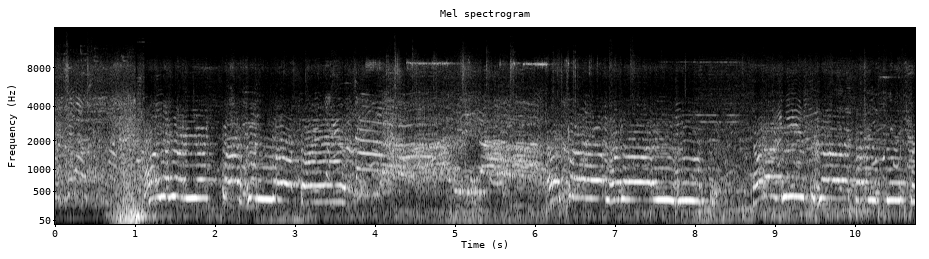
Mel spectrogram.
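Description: A crowd of women chants slogans together loudly.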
